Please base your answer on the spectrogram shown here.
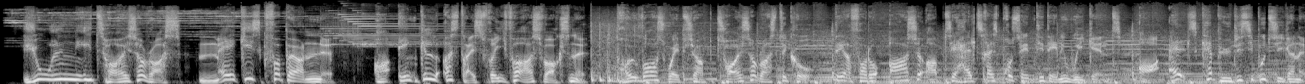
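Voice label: comercial, Danish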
